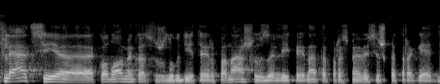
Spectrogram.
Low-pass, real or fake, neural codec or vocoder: 10.8 kHz; real; none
